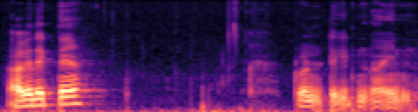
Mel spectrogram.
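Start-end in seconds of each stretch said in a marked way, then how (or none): 2.2-3.1 soft whisper to yourself; whispered aside. Real, not acted. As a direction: whisper the number under your breath. Muttering the question number aside.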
